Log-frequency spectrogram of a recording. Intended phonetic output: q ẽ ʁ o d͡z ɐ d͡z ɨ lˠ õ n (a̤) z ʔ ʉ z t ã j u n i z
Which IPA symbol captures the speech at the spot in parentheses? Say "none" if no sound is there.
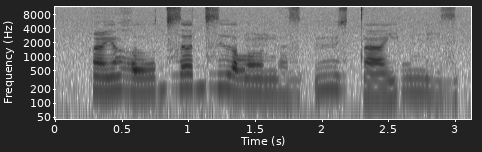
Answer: a̤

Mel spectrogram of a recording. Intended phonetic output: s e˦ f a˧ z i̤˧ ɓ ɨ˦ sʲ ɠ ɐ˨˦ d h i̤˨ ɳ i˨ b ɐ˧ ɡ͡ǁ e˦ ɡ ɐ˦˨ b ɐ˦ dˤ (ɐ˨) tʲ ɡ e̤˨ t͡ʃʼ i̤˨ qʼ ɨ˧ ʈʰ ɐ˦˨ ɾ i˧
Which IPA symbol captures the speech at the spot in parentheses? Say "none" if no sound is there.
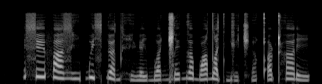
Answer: a˨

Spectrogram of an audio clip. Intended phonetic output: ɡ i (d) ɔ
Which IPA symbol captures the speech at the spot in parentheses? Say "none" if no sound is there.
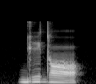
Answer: d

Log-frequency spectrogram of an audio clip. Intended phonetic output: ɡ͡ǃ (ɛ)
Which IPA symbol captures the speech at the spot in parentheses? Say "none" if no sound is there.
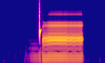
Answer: ɛ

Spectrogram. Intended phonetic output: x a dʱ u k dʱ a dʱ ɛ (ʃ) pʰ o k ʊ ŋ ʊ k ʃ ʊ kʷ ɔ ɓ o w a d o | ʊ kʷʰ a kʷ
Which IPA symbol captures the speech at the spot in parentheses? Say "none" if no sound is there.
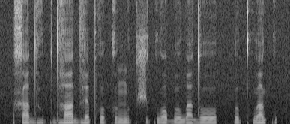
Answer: none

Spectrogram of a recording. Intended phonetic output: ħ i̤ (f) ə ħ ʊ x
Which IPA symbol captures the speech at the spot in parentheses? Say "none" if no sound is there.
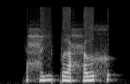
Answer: p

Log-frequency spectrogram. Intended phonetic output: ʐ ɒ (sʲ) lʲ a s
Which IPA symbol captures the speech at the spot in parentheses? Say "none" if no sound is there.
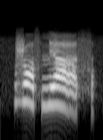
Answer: s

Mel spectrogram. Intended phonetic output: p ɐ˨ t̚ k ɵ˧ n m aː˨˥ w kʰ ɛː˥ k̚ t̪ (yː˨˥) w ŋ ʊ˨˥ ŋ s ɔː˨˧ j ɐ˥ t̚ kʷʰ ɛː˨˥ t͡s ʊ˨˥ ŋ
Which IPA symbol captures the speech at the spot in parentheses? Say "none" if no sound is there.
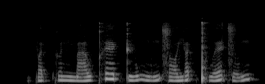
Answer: iː˨˥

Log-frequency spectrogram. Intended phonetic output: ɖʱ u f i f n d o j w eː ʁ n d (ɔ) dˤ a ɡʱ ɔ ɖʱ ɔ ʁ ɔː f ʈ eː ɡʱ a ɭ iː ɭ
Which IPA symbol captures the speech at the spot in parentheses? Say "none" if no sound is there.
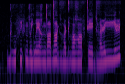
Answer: ɔː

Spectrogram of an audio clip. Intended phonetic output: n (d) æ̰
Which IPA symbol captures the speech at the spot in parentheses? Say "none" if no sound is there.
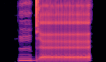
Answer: d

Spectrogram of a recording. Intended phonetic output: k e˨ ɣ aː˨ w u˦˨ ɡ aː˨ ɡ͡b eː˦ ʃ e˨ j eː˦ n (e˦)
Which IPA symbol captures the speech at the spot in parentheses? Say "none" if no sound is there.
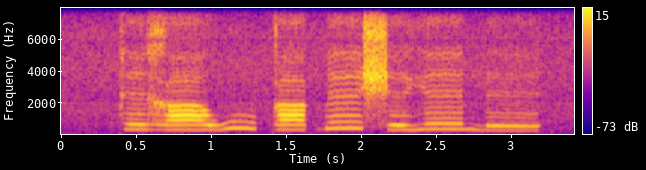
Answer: e˨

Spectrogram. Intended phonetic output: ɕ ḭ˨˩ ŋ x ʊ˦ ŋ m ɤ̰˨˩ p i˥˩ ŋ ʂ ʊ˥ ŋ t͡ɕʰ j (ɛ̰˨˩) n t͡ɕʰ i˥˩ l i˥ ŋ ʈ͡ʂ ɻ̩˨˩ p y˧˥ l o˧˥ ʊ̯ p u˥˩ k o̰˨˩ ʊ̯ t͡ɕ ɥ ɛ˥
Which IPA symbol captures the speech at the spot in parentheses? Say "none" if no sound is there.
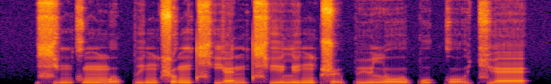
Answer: ɛ̰˨˩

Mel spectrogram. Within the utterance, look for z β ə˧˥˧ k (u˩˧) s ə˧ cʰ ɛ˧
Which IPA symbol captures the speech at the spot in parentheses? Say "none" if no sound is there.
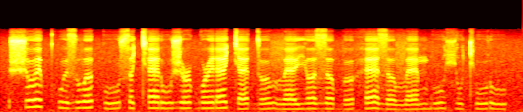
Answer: u˩˧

